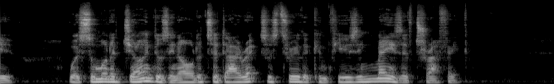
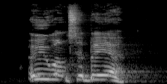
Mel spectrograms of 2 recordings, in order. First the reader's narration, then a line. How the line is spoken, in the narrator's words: he cried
